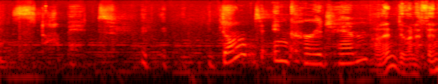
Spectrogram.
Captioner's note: Alex chuckles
